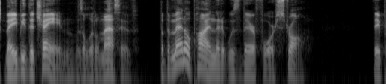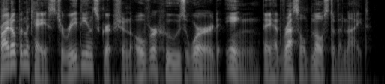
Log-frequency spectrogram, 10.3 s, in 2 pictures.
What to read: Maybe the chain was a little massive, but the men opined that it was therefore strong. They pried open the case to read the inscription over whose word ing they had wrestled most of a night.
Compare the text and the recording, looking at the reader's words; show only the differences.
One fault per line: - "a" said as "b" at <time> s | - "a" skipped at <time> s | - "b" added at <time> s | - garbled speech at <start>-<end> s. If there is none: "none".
- "a" said as "the" at 9.6 s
